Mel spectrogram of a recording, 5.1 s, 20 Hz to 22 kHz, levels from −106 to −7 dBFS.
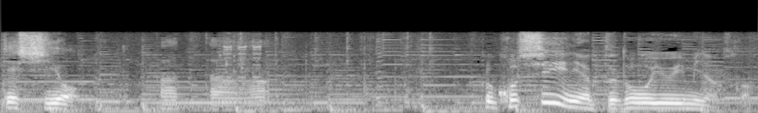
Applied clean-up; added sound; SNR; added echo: none; none; none; none.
